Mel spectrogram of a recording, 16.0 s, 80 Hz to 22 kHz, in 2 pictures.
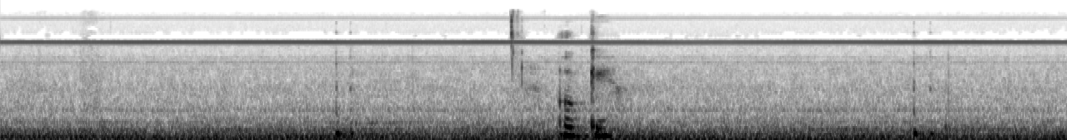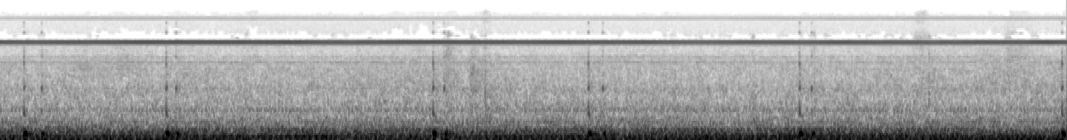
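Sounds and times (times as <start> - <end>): low electrical hum: 0.0 - 16.0
thin high whine: 0.0 - 16.0
computer mouse clicks: 2.5 - 2.8, 6.8 - 7.2, 8.2 - 8.4, 11.2 - 11.5, 12.4 - 12.6, 13.9 - 14.2.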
